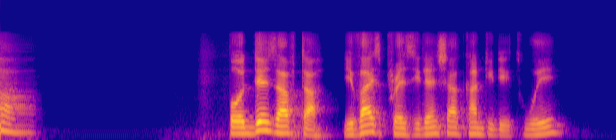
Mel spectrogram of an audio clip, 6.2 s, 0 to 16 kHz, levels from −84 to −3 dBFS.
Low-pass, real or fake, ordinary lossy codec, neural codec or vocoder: 7.2 kHz; fake; none; codec, 16 kHz, about 1 kbps, DyCAST, with the encoder's durations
